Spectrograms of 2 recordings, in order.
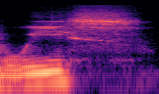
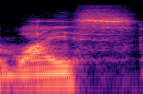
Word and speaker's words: Weiss: saw the last stream how do you say the name name whis or Weiss or was Mary is the first name I looked it up it said like was I don't know I guess there's different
